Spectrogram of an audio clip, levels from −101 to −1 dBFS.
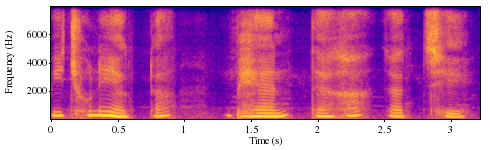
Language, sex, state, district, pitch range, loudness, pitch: Bengali, female, West Bengal, Alipurduar, 225-270 Hz, -13 LUFS, 240 Hz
